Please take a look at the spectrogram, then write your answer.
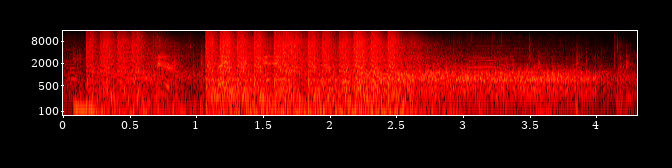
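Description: Rapid bursts of gunfire and cannon rattle continuously, with heavy booming shots mixed in, loud and dense throughout, in a video game.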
